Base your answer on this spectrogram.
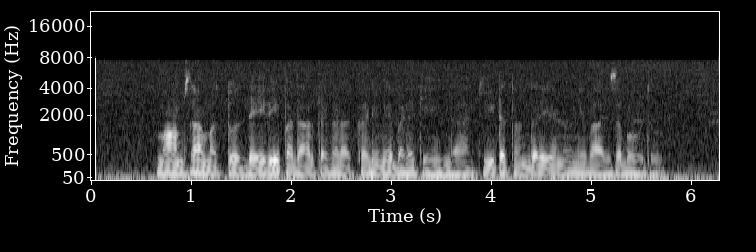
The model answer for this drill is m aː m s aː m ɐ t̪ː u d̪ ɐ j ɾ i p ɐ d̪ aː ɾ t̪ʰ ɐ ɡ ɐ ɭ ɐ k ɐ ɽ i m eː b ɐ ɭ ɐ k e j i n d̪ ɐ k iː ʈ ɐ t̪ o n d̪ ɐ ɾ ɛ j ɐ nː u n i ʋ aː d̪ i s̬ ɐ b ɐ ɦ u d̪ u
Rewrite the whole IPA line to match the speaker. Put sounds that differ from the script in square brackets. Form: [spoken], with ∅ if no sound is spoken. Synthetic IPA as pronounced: m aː m s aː m ɐ t̪ː u d̪ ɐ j ɾ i p ɐ d̪ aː ɾ t̪ʰ ɐ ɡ ɐ ɭ ɐ k ɐ ɽ i m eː b ɐ ɭ ɐ k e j i n d̪ ɐ k iː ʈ ɐ t̪ o n d̪ ɐ ɾ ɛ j ɐ nː u n i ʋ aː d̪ i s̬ ɐ b ɐ ɦ u d̪ u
